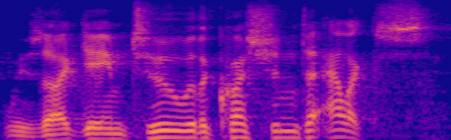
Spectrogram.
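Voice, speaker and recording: A man's voice: mid-range voice, expressive, brisk. A man hosting a game show, announcing questions and results in an upbeat, emphatic way in front of a studio audience. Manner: emphatic, repeats answers and calls results. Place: television studio with live audience. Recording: 1980 TV studio, loud audience and noise. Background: loud studio audience.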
